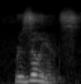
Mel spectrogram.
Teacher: resilience with stress on the second syllable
